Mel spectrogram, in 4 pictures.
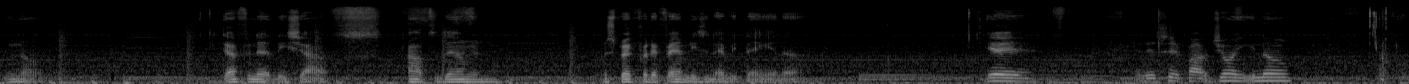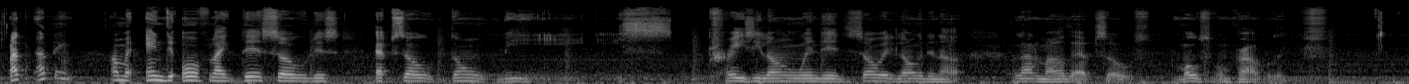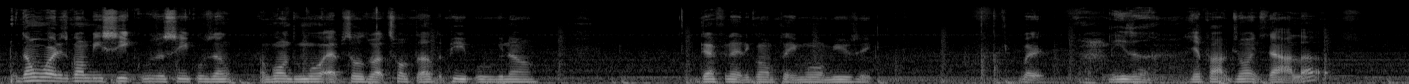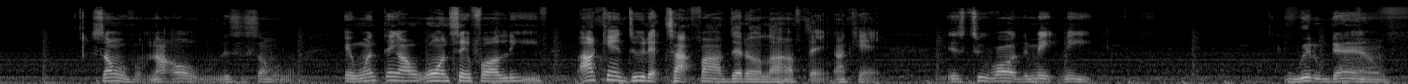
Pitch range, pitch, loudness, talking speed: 85-145 Hz, 120 Hz, -33 LUFS, 145 wpm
